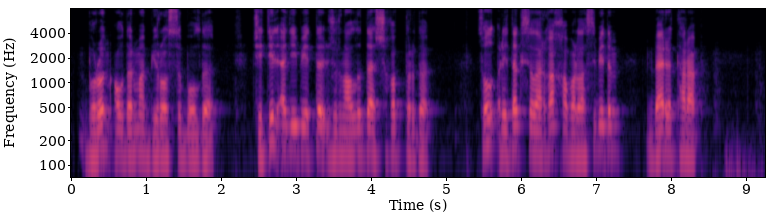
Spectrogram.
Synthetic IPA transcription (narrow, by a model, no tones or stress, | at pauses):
bʊɾənɑwd̪ɑɾmɑbʲijɾo̞səbo̞lˠd̪ə | ʃe̞t̪e̞lʔæd̪e̞bije̞t̪ɪʒurnɑlˠd̪əd̪ɑʃəʁəp̚t̪ʰʊɾd̪ə | so̞lˠɾʲe̞d̪ak̚t̪sɨjalˠɑɾʁɑχɑbɑɾlˠɑsəpe̞d̪ɪm | bæɾɪt̪ʰɑɾɑp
